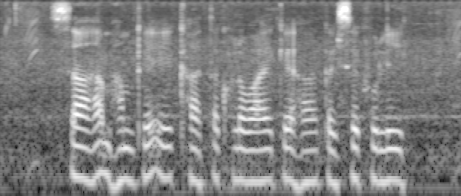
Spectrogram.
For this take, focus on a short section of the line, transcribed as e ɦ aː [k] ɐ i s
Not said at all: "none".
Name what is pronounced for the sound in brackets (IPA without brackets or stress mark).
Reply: k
